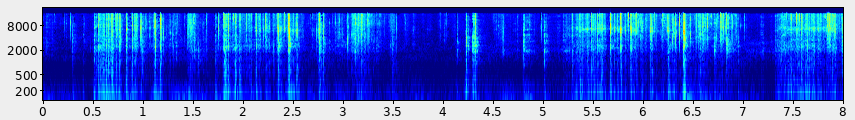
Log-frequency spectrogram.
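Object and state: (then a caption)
Bar soap being shaved. A hand-sized solid orange bar of soap, held in one hand with pink long nails visible, is shaved and scraped with a utility knife blade, cutting curls and shavings off it. Bright, dry scraping strokes come in bursts with short pauses between them, and there is a faint low thump under some of them.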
